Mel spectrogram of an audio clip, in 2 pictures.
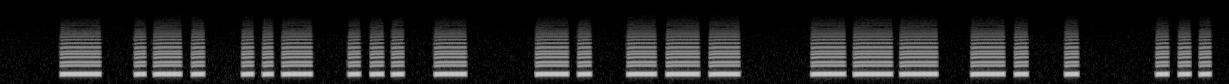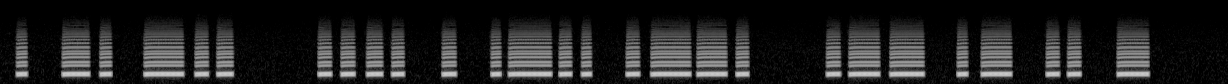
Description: Morse code, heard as a horn, hand-sent with a straight key, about 11 wpm. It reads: TRUST NO ONE SEND HELP WAIT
